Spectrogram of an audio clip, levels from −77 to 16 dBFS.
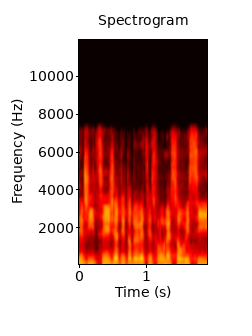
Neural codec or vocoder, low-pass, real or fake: none; 7.2 kHz; real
